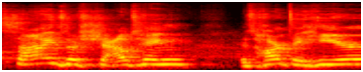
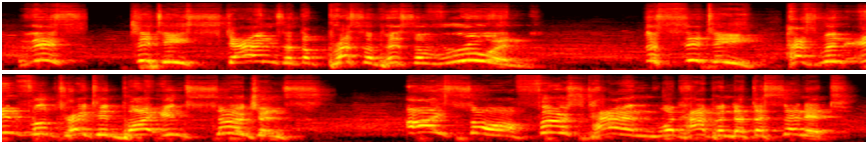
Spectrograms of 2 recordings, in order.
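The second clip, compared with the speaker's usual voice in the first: booming commander's address to a mob, higher and raised; Baronet shouting; 6 semitones higher than usual. Acted. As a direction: roar orders down at the crowd. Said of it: "you can hear the Baronet shouting over the mob".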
